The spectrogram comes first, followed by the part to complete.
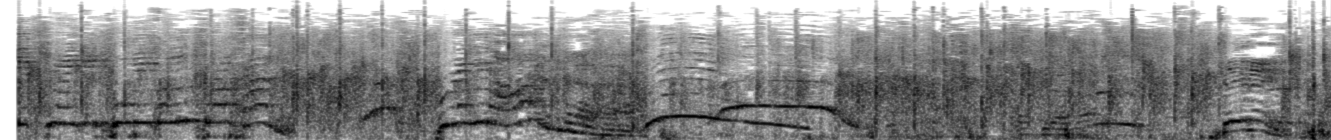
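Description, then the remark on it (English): A comedy gig audience bursts into sustained applause for the MC, dense clapping running the full length while voices whoop and cheer over it with rising and falling shouts. “Big round of applause for your MC”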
